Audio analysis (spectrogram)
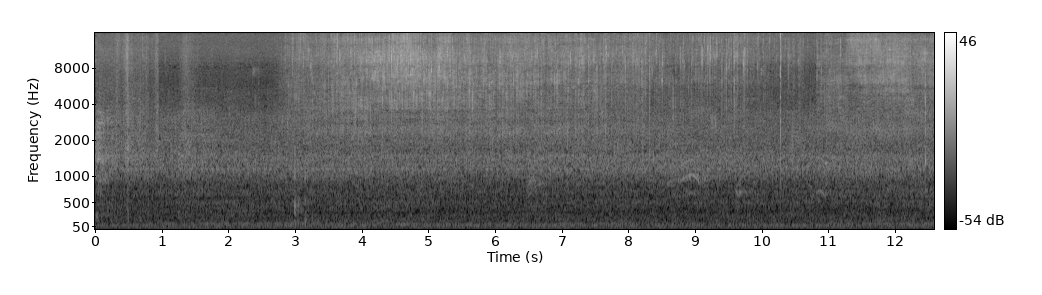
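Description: Butter melting and sizzling in a pan over a wood gas stove, a steady soft hiss with faint crackling from the burning wood, continuous throughout at moderate level.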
